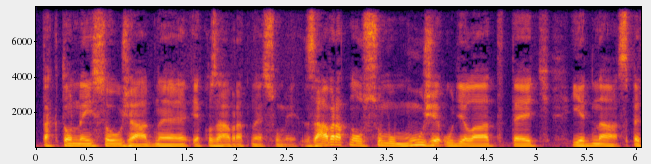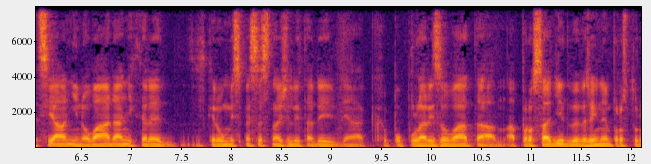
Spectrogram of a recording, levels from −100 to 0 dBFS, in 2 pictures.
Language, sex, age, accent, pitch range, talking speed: Czech, male, 40-59, native, 95-110 Hz, 145 wpm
